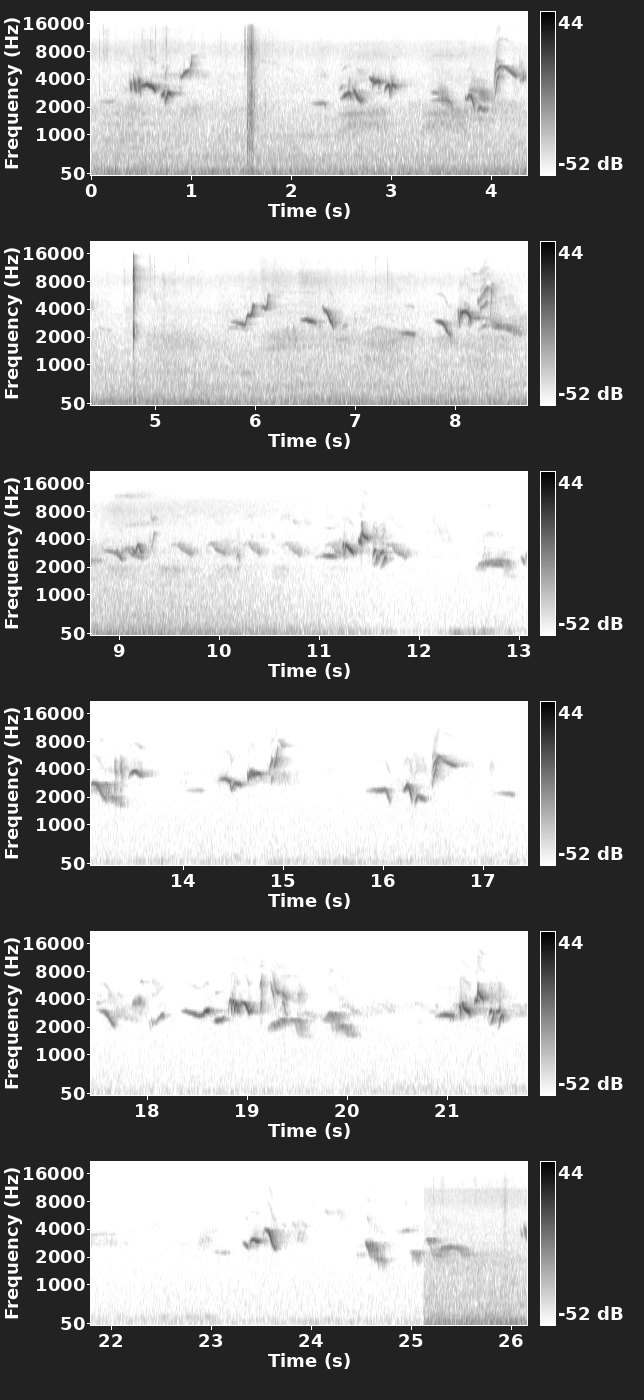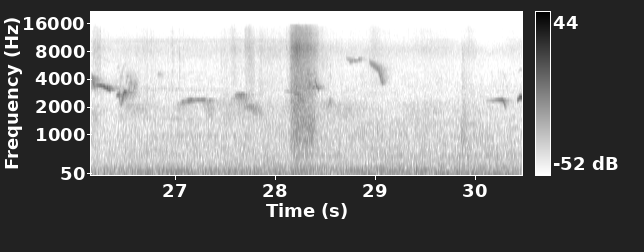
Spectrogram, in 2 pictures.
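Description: Small birds chirping busily, many short high chirps one after another. A few sharp clicks in the first few seconds and again near the end.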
